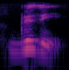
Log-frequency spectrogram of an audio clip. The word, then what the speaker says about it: busy: زي busy الS هنا اللي هو مشغول، الS هنا بتتنطق busy زي ابن العم cousin مش cousin زي صحراء desert يبقى الS ليها نطقين.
